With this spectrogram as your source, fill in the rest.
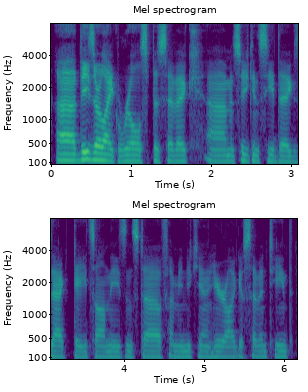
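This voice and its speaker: A man's voice: medium pitch, level tone, a little fast, fairly bright tone, clear, resonant tone, no room sound, clean studio sound. A man giving casual commentary while reading court documents aloud, with sarcastic, incredulous asides. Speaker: crypto news commentator.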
